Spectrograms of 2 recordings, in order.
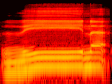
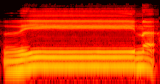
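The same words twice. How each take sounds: First: The long vowel lasts exactly two counts. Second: The long vowel is stretched beyond two counts. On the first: The speaker calls it right. "Harusnya dzina" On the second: The speaker calls it wrong. "jika lebih dari satu ayunan maka itu menjadi lahan"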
